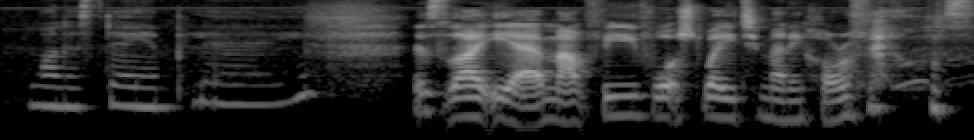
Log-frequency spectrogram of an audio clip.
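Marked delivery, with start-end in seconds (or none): 0.2-1.6 put-on soft, eerie, spooky little ghostly child voice. Exploring old tunnels, voicing what she half expected to hear: ghostly child's voice. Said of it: "a ghostly child's voice say".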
